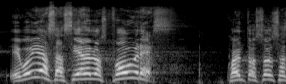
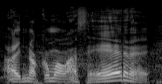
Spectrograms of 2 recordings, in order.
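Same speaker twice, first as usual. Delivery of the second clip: ordinary talk, nothing marked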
